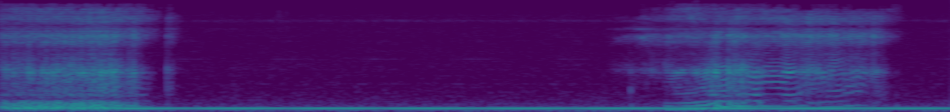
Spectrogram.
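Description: Loud rattling snores on breathing in, about one every four to five seconds, with a steady low hum in the room; ordinary heavy snoring.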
